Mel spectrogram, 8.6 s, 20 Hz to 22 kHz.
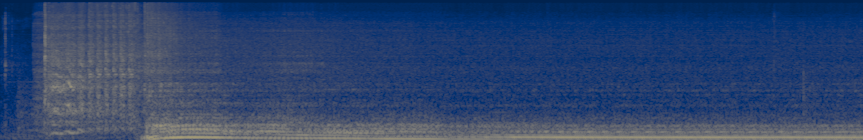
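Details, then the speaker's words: Maserati Quattroporte V8 after repair: quick crank, clean catch and a short blip, then an even, smooth idle with no stumble or misfire, very different from before. Cam timing changes under driving are still untested. "then I think we've done it that is sounding beautiful and no misfire and you can really listen to that now very very very different to before"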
